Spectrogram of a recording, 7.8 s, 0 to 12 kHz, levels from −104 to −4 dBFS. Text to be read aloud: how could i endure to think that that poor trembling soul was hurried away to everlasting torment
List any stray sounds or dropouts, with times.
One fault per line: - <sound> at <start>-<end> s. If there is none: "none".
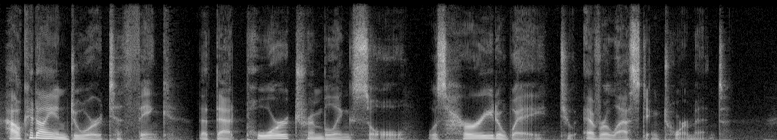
none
